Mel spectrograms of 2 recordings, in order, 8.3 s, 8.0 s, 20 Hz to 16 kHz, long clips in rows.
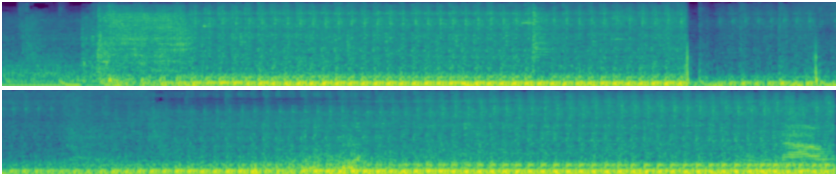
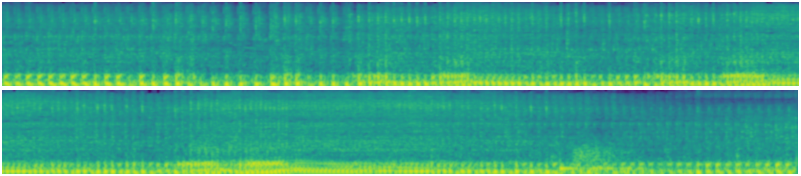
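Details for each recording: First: Red Kat Mammoth 90cc pit bike after a full rebuild: small single revs up, then settles into a steady, even buzzing run with no knocks or misses. Normal running. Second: Rebuilt Red Kat Mammoth 90cc pit bike started up after the rebuild: small single revving and settling with a loose metallic clatter over the exhaust note; the exhaust rattles.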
